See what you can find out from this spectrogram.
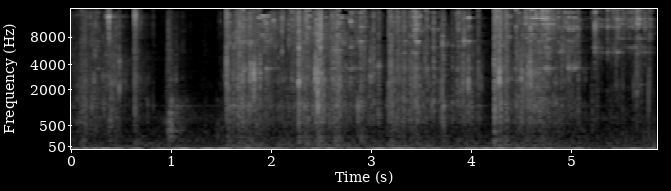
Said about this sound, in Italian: Stringo le chiavi in mano.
